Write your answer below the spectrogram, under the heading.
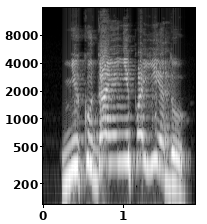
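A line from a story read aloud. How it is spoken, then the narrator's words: Indignant shout. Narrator (Russian): закричал я возмущенно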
